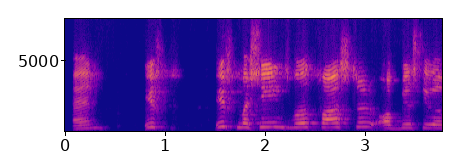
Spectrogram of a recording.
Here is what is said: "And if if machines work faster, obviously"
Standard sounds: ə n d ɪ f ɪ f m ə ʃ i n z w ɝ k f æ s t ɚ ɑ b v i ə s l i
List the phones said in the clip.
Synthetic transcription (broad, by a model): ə n d ɪ f ɪ f m ə ʃ i n z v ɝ k f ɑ s t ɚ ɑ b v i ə s l i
